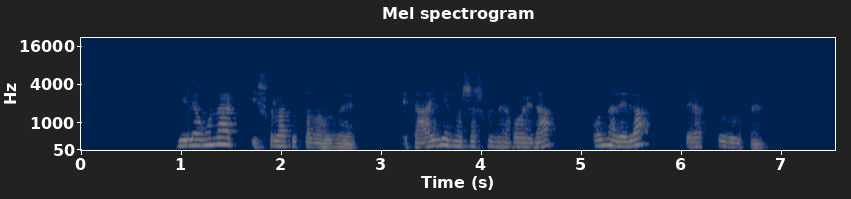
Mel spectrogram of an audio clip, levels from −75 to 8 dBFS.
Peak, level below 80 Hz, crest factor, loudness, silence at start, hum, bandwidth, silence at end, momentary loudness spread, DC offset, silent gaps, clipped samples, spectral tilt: -22 dBFS; -76 dBFS; 18 dB; -40 LUFS; 0.95 s; none; 7 kHz; 0.7 s; 13 LU; under 0.1%; 1.61-1.71 s, 2.80-3.20 s, 4.76-5.11 s, 5.73-5.96 s, 6.30-6.38 s; under 0.1%; -5.5 dB/octave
